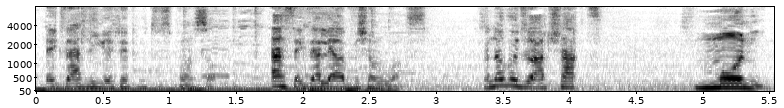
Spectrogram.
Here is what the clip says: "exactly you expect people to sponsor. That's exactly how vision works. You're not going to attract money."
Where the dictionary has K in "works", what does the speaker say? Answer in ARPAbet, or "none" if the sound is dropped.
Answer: none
